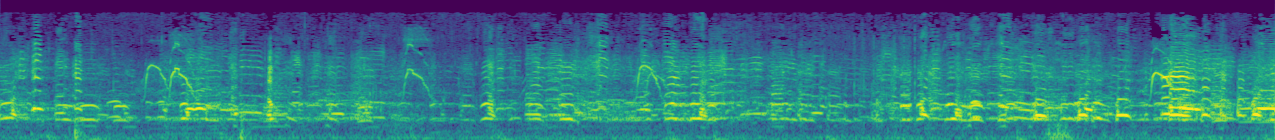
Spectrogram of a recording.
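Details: Whooper swans in a group exchanging contact calls close by, a continuous babble of bugling, nasal honks overlapping irregularly, with rising-and-falling whistles and distant goose calls from wigeon and Canada geese behind.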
